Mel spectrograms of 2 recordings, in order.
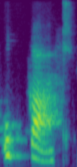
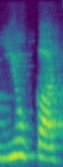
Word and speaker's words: Ukar: Okay, so it's called ukkar chanting, not ukar chanting. Okay, its pronunciation is ukkar chanting.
